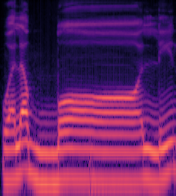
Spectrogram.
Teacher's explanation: الضاد تحتاج الى ان تملا بها الفم حرف اطباق واستعلاء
